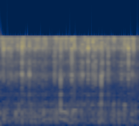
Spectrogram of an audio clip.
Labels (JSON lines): {"label": "biophony, cascading saw", "recorder": "HydroMoth"}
